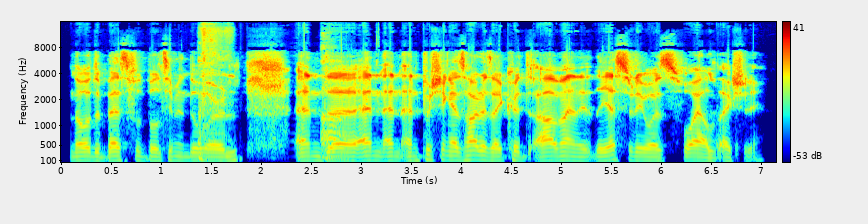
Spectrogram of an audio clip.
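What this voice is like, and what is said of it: Hoarse, nearly lost voice. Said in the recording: “Ceb lost his voice... I lost my voice cheering for the best football team in the world.”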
